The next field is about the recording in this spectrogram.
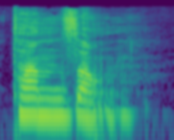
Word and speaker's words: tangzhong: Har du hört talas om, um, om tangzong? Nej. Har du inte det? Kanske är det ditt uttal som gör att det känns som att jag T-A-N-G-Z-H-O-N-G. Tanzong.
